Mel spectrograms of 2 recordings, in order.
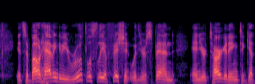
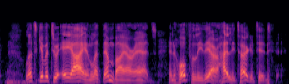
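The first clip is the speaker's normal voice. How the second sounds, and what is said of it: Made-up nonspecific accent. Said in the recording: “that's an accent of nowhere. I just made it up.”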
